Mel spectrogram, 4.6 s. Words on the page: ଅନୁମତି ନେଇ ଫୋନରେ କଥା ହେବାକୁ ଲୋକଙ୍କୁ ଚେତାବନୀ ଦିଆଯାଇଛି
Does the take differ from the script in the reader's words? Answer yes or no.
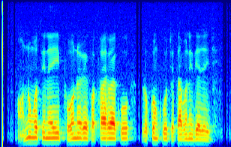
no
